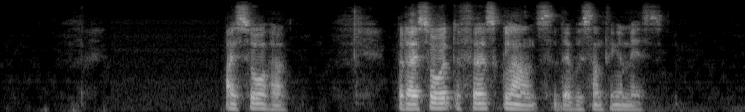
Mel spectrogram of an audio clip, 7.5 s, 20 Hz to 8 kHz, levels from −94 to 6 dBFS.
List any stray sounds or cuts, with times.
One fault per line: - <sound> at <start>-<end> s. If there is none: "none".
none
